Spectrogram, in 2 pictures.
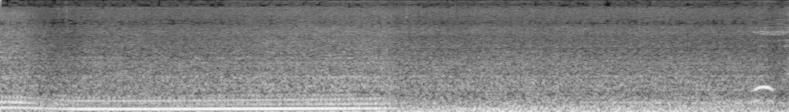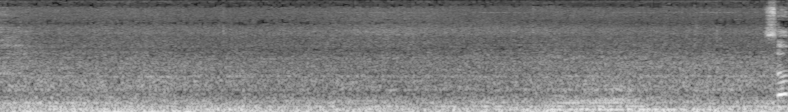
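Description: A Volvo car engine runs steadily and fairly loud and close, with a rising revving whine at the start that eases into a continuous rumbling idle.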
